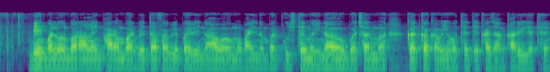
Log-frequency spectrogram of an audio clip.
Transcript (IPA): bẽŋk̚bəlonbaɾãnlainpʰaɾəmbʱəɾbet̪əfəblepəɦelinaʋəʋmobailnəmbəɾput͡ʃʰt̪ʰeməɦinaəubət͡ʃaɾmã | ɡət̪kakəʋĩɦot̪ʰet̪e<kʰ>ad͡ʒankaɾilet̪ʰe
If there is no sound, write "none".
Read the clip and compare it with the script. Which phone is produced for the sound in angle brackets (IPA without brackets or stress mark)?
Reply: kʰ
